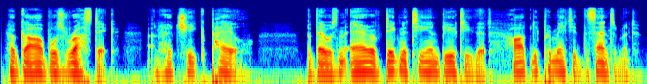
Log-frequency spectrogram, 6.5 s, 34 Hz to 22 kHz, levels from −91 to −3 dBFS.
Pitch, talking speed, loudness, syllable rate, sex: 85 Hz, 220 wpm, -21 LUFS, 6.4 syllables/s, male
